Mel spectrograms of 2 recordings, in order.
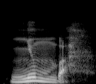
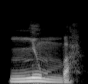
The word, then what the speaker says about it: nyumba: Nyumba. Can you pronounce that again? Nyumba.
